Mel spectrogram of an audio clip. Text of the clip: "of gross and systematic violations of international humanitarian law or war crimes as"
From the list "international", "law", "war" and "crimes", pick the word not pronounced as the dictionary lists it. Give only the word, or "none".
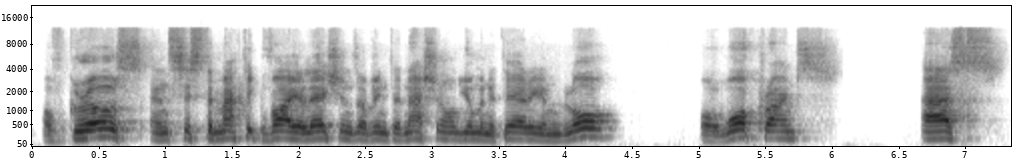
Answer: crimes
